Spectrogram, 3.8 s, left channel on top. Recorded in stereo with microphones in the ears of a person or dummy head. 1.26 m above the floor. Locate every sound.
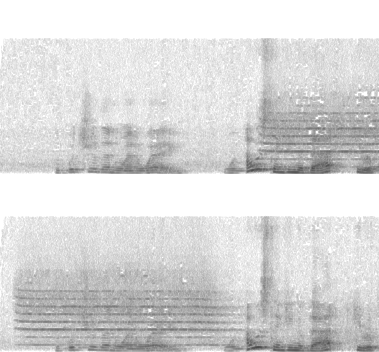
0.6 s a woman speaking: 10° right (ahead or behind), 4.5 m
2.5 s a woman speaking: 10° left (ahead or behind), 2.5 m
